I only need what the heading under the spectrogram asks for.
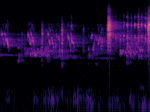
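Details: Happy budgie producing quick, buzzy warbling chatter that steps upward, ending in two sharp bright clicks close together.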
